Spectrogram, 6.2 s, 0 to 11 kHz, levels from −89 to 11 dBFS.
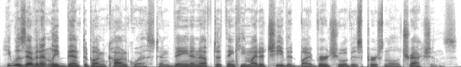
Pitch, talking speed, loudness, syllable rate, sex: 115 Hz, 205 wpm, -18 LUFS, 5.6 syllables/s, male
